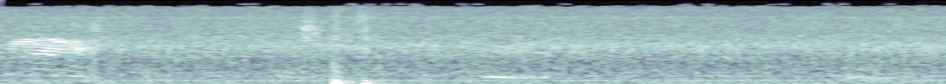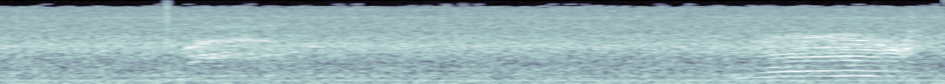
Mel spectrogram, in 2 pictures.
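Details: Cat meowing in the darkness: three drawn-out, wavering meows spaced several seconds apart, the last longest and clearest, over a steady broadband hiss and low hum, with two sharp knocks near two seconds.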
